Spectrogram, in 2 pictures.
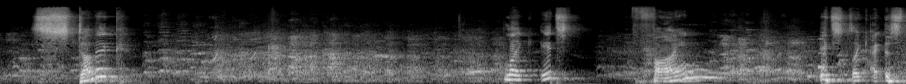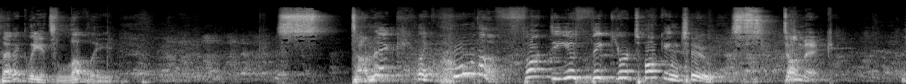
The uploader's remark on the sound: Live From Philly 4! Tell stories at our latest trip to the City of Brotherly Love.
